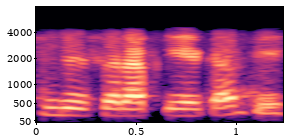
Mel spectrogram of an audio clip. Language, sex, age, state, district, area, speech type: Hindi, male, 18-30, Uttar Pradesh, Sonbhadra, rural, conversation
